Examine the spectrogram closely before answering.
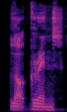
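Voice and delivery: usual speaking voice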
